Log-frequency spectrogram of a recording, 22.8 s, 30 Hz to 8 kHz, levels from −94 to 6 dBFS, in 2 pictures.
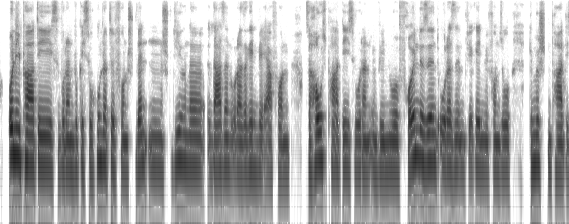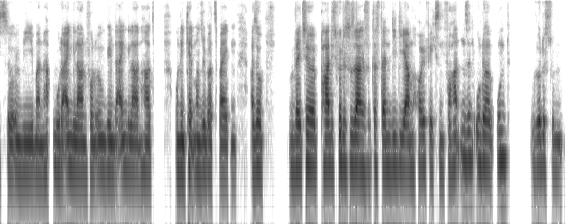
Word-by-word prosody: Uni-Partys, 135 -6 +5
wo 125 - 0
dann 120 -1 +1
wirklich 120 0 -4
so 120 -2 -4
Hunderte 145 -2 +1
von 120 -1 -3
Studenten, 130 0 -2
Studierende 130 0 -2
da 120 +1 +2
sind, 125 0 -2
oder 120 0 -1
s 115 - -3
reden 120 0 -2
wir 120 0 -3
eher 115 - -1
von 115 0 -4 0.3
so 120 -2 -4
Hauspartys, 130 -3 +2
wo 120 0 -1
dann 115 -1 -1
irgendwie 115 -1 -2
nur 120 0 0
Freunde 150 +5 +4
sind, 140 0 +4
oder 130 -2 +2
sind 120 0 -5
wir - - -5
reden 125 -2 +1
wir 120 - -3
von 120 0 -3
so 120 0 -2 0.4
gemischten 130 -2 -3
Partys, 115 -2 -2
so 115 - -2
irgendwie 115 0 0
man 110 0 -2
ha - - -3
wurde 120 -1 -1
eingeladen 115 -2 +2
von 115 -1 -2
irgendwem, 120 0 0
der - - 0
eingeladen 115 -2 -1
hat, 115 0 -1 0.4
und 115 - -1
den 120 -1 +4
kennt 125 - -1
man 120 -1 0
so 120 - 0
über 115 -1 0
2 - - -1
Ecken? 220 - -7 0.3
Also, 120 0 0 0.5
welche 125 +1 +2
Partys 125 -1 +3
würdest 130 -3 0
du - - -2
sagen, 125 -1 +7
sind 120 +2 -15
das 130 -1 -6
denn, 125 0 +1
die 130 0 -3
die 125 0 +2
am 125 +1 +2
häufigsten 130 -2 -3
vorhanden 130 +6 -4
sind 145 0 -3
oder 135 -3 +1
und 150 +1 -3 0.4
würdest 130 -1 -2
du - - -8
'n 120 -1 -7
125 Hz, 190 wpm, -23 LUFS, 120-130 Hz, 0.5 s, sagen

